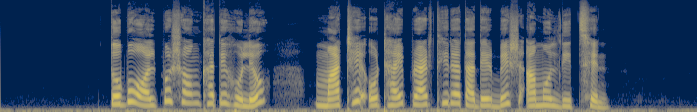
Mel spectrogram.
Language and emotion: Bengali, neutral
